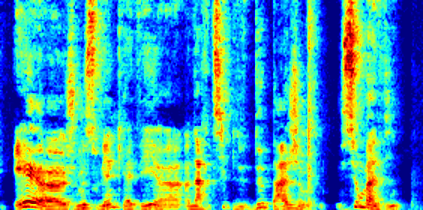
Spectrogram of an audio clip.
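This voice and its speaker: At a moderate pace, this man delivers his words in a fairly high pitch. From southwest France, Lourdes. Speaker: hairdresser and former reality TV contestant. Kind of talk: storytime vlog monologue. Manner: loud; excitable, animated.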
